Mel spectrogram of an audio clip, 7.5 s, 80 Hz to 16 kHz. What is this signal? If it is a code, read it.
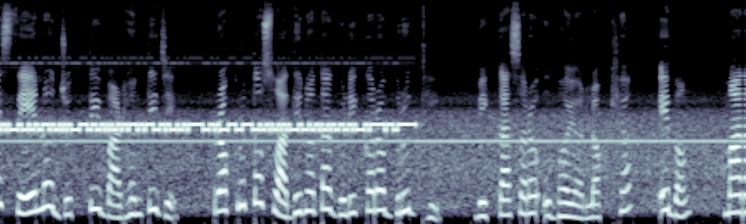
RTTY (45.45 baud, 170 Hz shift), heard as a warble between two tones, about 1950 Hz centre, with radio static, a steady whistle near 1540 Hz, room echo and speech in Odia. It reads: … CROIS, NOM DE DIEU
